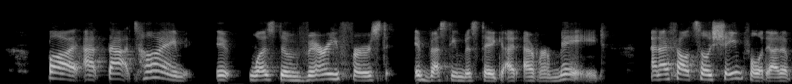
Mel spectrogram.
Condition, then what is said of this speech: Cleft palate. I am very grateful I received that speech therapy, and that has really allowed me to be very clear in my communication to everybody today on the podcast.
